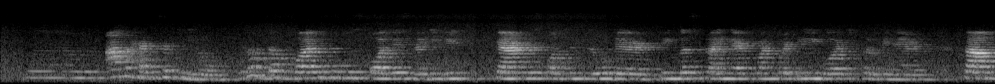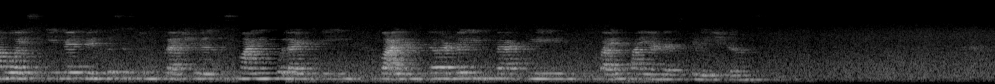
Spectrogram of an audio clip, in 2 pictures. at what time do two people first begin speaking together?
none

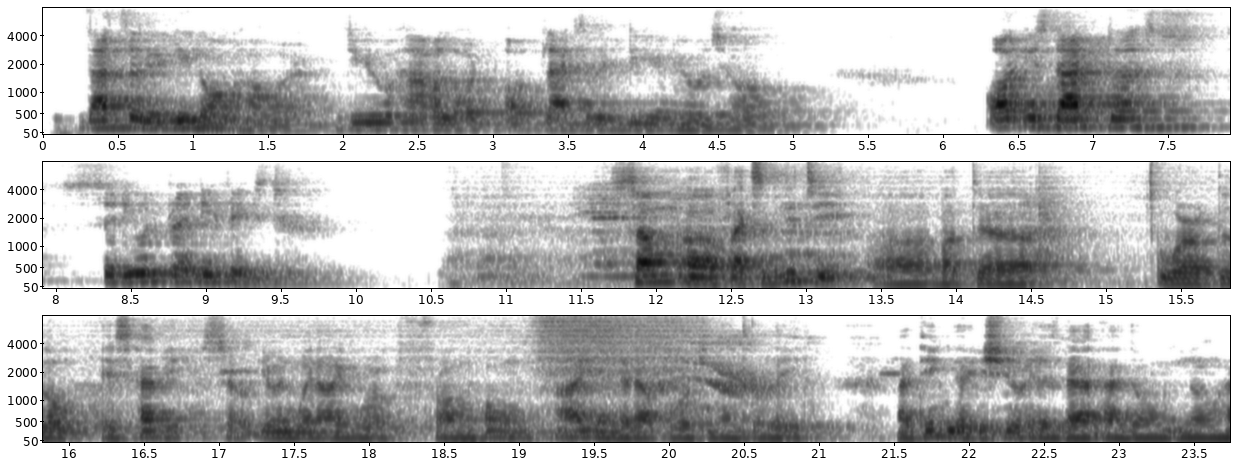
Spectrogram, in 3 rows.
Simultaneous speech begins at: none

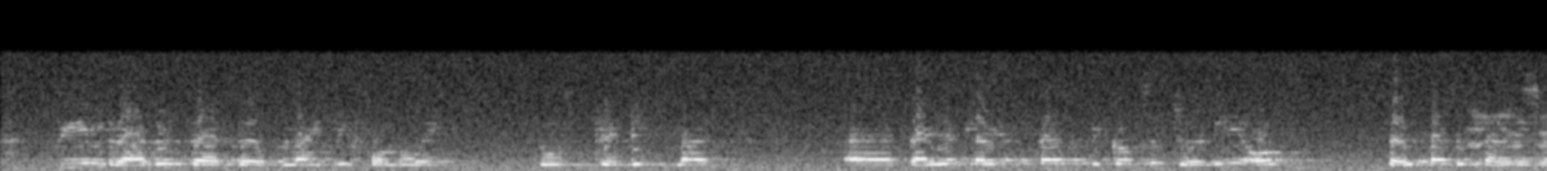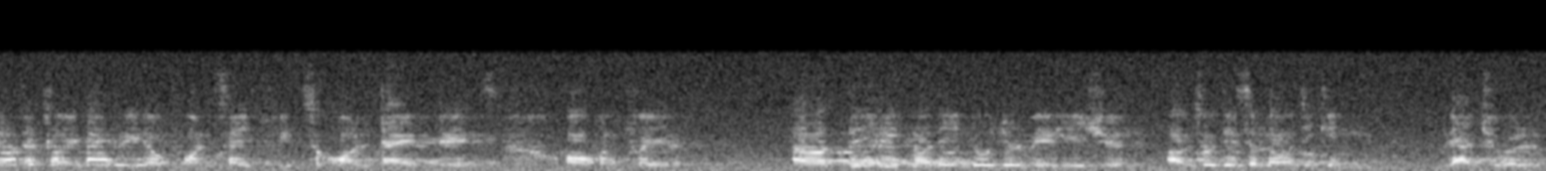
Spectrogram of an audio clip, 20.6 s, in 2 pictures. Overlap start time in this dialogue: 9.9 s

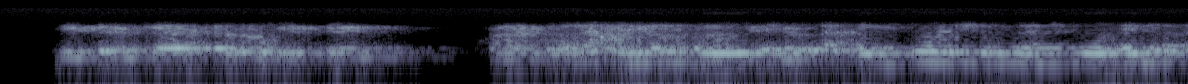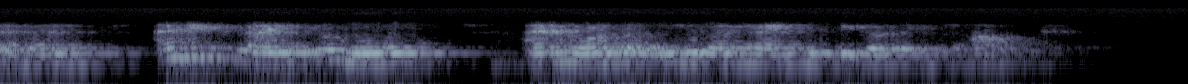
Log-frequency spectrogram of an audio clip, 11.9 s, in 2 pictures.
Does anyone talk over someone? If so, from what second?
2.7 s

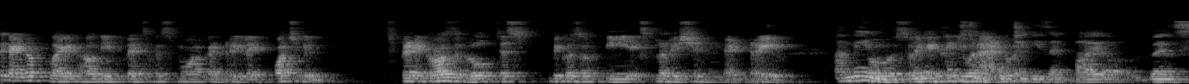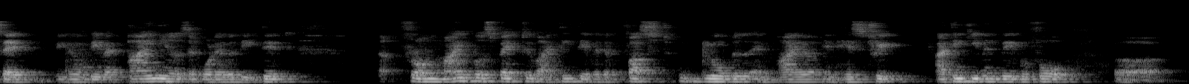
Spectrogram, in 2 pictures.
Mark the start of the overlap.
8.7 s

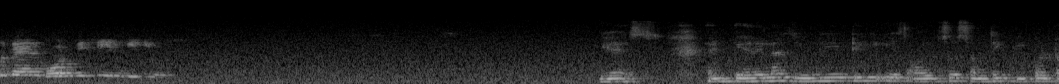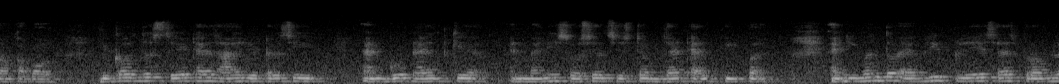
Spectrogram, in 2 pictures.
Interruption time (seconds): none

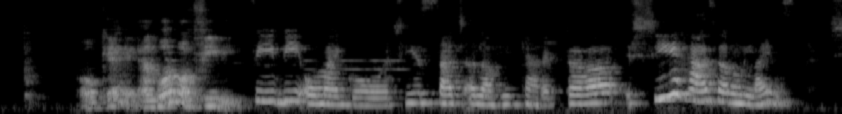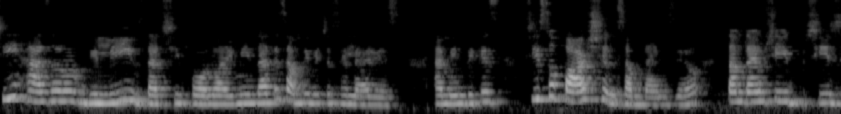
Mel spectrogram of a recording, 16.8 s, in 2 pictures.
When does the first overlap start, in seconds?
none

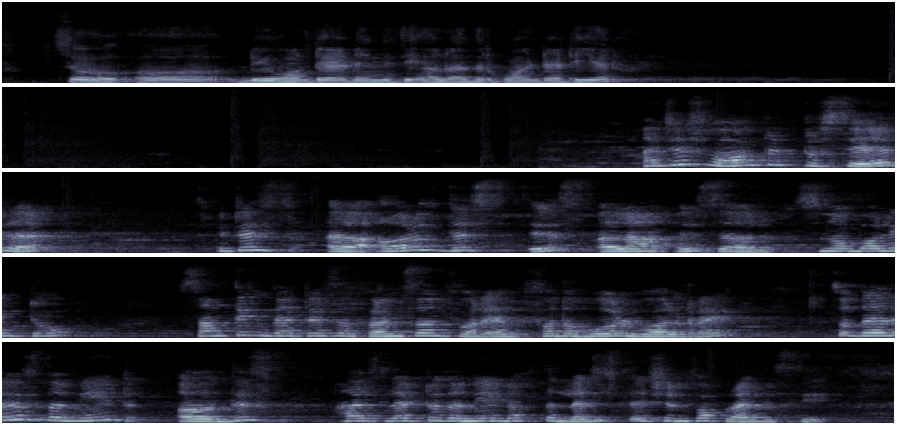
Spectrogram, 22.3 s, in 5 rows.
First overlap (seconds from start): none

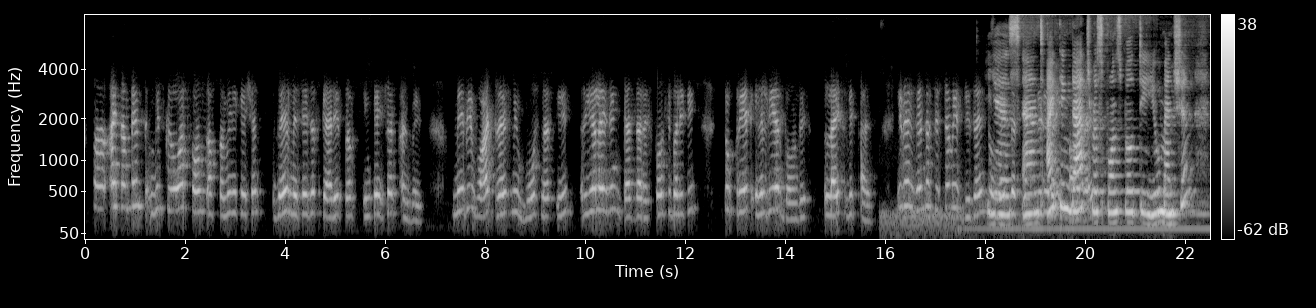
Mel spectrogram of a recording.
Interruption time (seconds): 18.0 s

